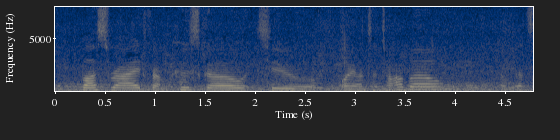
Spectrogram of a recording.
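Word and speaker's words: Ollantaytambo: and a half bus ride from cusco to orienta tabo that's how you say it um we're here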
